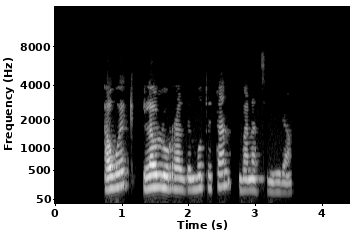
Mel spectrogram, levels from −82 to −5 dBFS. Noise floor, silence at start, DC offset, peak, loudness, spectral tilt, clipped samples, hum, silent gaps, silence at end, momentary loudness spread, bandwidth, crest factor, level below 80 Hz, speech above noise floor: -89 dBFS; 0.75 s; under 0.1%; -4 dBFS; -23 LUFS; -8 dB/octave; under 0.1%; none; none; 0.85 s; 15 LU; 7 kHz; 20 dB; -76 dBFS; 66 dB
